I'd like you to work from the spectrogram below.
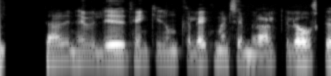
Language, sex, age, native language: Icelandic, male, 60-69, Icelandic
